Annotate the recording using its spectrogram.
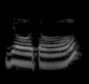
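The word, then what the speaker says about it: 여덟: soul 7 ikut 8 jodoh tulisannya jodol bu tapi cara baca jodoh-jodoh jadi agak tipis saja Kemudian 9 Ahok Ahok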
